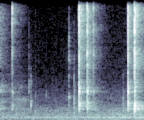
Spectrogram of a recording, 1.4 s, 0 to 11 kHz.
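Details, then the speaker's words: 3D-printed drive gear for a motorised 737 throttle quadrant, printed at 10% infill instead of 100%, gently nudged: a few sharp dry crackles in two short bursts as it delaminates and cracks inside. "and if you just gently nudge it because it's at 10 you can hear it delaminating and it's just cracking inside"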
